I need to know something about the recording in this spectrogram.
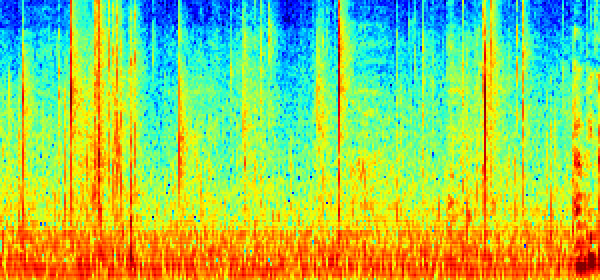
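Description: Plastic pouch of frozen avocado chunks crinkling as it is handled, making a scatter of short, sharp crackles.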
